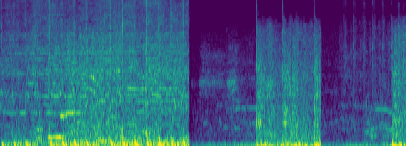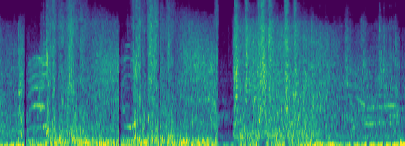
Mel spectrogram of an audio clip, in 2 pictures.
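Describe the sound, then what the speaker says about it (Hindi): Indian artillery guns firing during an exercise at the School of Artillery in Devlali, Nashik: repeated heavy booms and blasts in quick succession, loud and continuous, with a few brief gaps. "अभ्यास में भारतीय तोपों ने अपनी मारक क्षमता का प्रदर्शन किया।"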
